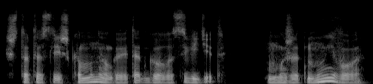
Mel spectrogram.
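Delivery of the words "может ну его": usual speaking voice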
